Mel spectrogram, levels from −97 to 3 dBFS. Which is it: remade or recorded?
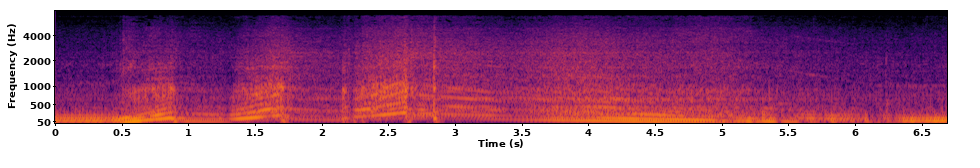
recorded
